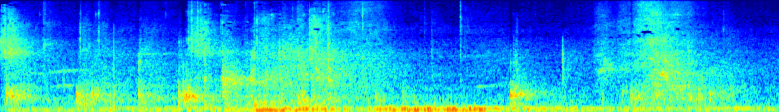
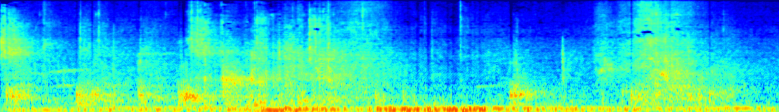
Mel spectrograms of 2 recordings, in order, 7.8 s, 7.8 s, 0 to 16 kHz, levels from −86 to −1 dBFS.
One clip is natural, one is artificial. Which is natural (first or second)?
first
